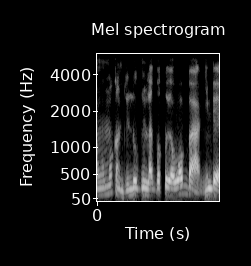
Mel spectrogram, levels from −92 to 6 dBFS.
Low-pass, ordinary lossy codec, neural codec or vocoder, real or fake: 5.4 kHz; none; codec, 16 kHz, 6 kbps, DAC; fake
